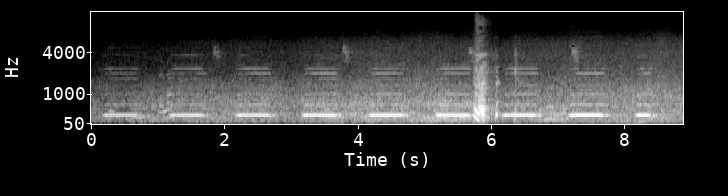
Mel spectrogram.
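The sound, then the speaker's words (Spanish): The alarm of a white car blares outside in a steady loop of short, low, honking beeps, roughly one per second, fairly loud and continuous, with a brief clatter partway through. “Ya nos están llamando. El auto de blanco.”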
